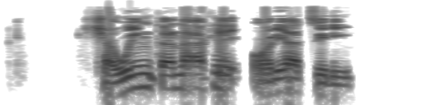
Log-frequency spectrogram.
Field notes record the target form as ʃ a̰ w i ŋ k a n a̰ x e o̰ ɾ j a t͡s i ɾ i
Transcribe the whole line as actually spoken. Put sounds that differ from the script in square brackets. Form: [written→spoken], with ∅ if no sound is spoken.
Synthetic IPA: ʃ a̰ w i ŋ k a n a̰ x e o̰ ɾ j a t͡s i ɾ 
